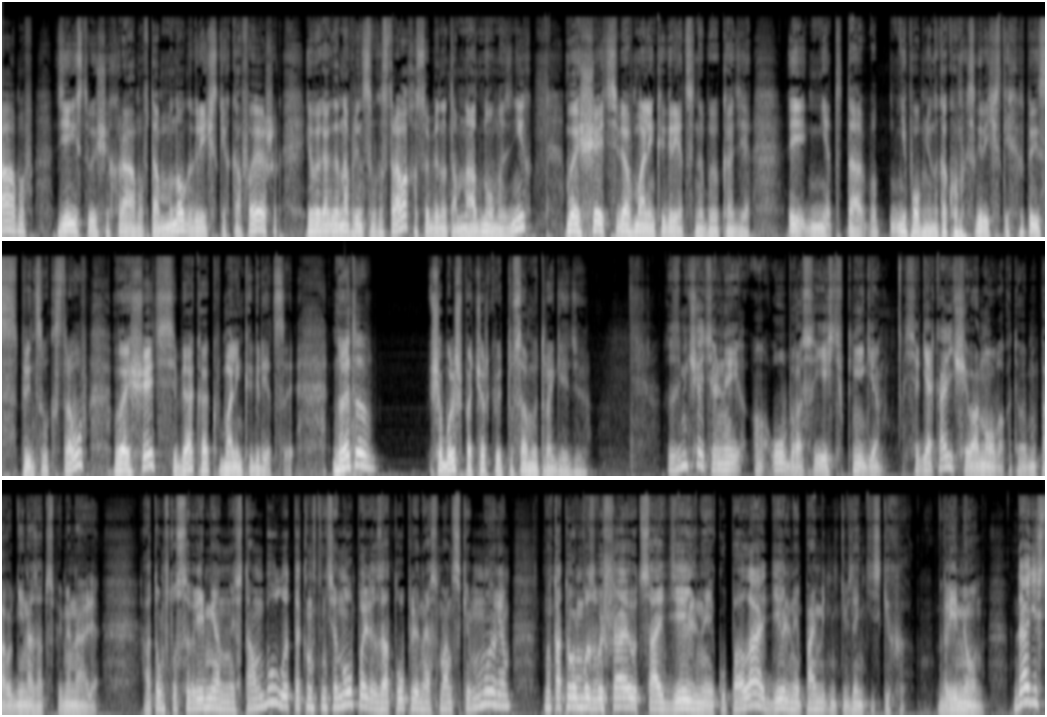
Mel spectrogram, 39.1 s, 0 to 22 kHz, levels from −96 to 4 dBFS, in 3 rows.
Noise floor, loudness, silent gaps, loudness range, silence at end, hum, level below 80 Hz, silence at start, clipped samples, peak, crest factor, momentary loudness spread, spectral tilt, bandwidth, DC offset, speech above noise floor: -52 dBFS; -17 LUFS; none; 5 LU; 0 s; none; -34 dBFS; 0 s; under 0.1%; 0 dBFS; 16 dB; 12 LU; -6.5 dB/octave; 16.5 kHz; 0.2%; 36 dB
